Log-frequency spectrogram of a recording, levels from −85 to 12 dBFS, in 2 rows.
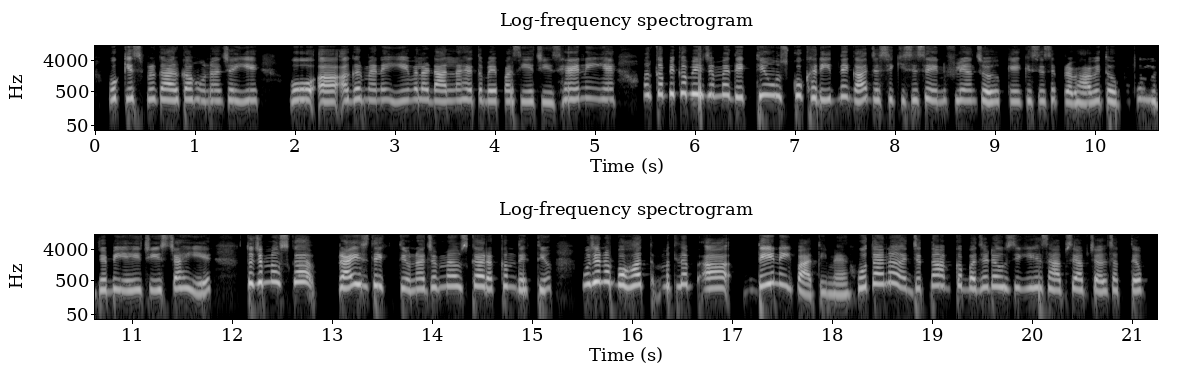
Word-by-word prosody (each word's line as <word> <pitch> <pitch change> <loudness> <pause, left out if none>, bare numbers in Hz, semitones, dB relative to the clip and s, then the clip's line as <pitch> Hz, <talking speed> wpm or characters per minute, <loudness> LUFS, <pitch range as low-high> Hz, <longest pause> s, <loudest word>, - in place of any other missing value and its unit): वो 310 - +3
किस 310 0 0
प्रकार 295 -2 +1
का 300 - +2
होना 270 -2 -6
चाहिए, 275 0 -3 0.3
वो 285 +1 +2
अ, 260 -2 +3 0.2
अगर 300 +3 0
मैंने 285 0 -4
ये 270 0 -5
वाला 295 0 -2
डालना 270 0 0
है 285 0 -1
तो 280 0 -8
मेरे 265 0 +3
पास 265 0 -4
ये 255 0 -3
चीज़ 245 -2 -7
है 300 0 +4
नहीं 315 -2 -8
है 295 0 -1 0.3
और 400 - 0
कभी-कभी 435 +1 +5
जब 400 - -1
मैं 400 - +2
देखती 340 +2 +1
हूँ 395 -1 +1
उसको 385 +2 0
खरीदने 305 +3 -1
का, 270 -1 +2
जैसे 285 +1 -5
किसी 275 +1 -7
से 295 0 -1
इन्फ्लुएंस 275 +1 -5
हो 255 0 +3
के 255 0 -4
किसी 265 0 -8
से 285 - -8
प्रभावित 240 +2 -1
होके 255 +4 -3
मुझे 265 +1 -1
भी 270 0 -2
यही 260 +2 -1
चीज़ 265 0 -2
चाहिए, 280 -6 -1 0.4
तो 420 - +7
जब 450 +2 +6
मैं 460 - +4
उसका 455 +2 +3 0.3
प्राइस 335 +3 +7
देखती 330 -4 -1
हूँ 265 - -3
ना 285 - 0
जब 315 +2 -3
मैं 345 - +1
उसका 340 +2 +3
रकम 320 +3 -1
देखती 265 -1 -3
हूँ, 275 - -6 0.3
मुझे 430 +4 +8
ना 460 - +5
बहुत 370 +1 +5
मतलब 350 +1 -2
अ, 300 +1 +5 0.3
दे 380 +4 +9
नहीं 365 -5 +1
पाती 215 +3 +1
मैं, 200 -1 -5
होता 335 +6 +2
है 400 - +4
ना 410 -6 +1
जितना 295 +7 -2
आपका 345 +2 -4
बजट 320 +3 -4
है 335 - +1
उसी 315 -1 -3
के 295 - -10
हिसाब 280 -4 -2
से 295 - 0
आप 265 - -1
चल 250 -3 0
सकते 255 -1 -5
हो। 255 - +2
290 Hz, 235 wpm, -22 LUFS, 265-335 Hz, 0.4 s, दे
